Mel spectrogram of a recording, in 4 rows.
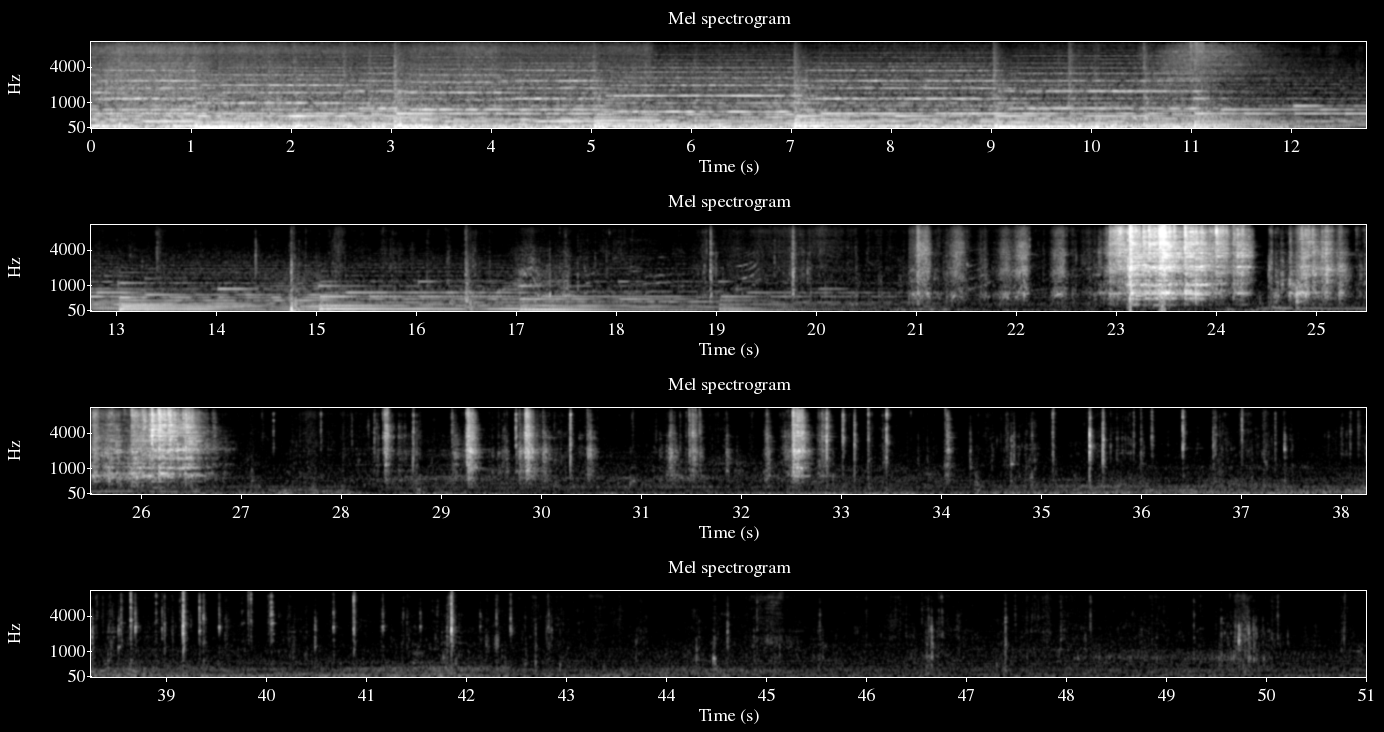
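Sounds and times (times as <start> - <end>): light clicks and knocks of handling: 18.9 - 43.0
scraping and rubbing: 19.0 - 26.9, 28.4 - 30.6, 31.2 - 33.0.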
